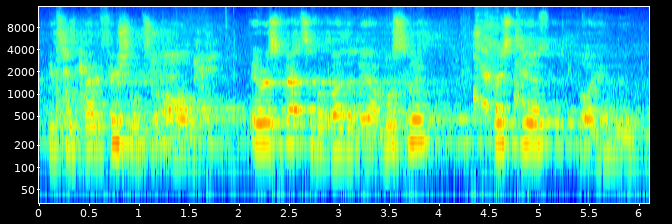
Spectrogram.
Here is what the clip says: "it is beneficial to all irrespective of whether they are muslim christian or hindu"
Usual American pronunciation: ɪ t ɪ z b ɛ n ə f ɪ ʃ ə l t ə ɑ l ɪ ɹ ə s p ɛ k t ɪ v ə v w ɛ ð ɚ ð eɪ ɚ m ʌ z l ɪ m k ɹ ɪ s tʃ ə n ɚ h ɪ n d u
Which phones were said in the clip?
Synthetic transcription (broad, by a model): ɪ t ɪ z b ɛ n ə f ɪ ʃ ə l t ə ɑ l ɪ ɹ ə s p ɛ k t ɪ b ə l w ɛ ð ɚ ð eɪ ɚ m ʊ s l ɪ m k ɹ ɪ s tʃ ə n ɚ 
